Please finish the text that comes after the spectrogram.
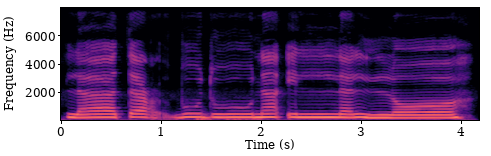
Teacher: یہاں پہ ہم نے لام کو لمبا کرنا ہے، تھوڑا سا موٹا کر کے پڑھنا ہے۔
